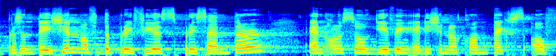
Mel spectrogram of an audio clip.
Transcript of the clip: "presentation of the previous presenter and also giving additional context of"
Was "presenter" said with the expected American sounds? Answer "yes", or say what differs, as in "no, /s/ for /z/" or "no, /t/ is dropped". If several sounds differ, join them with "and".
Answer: no, /s/ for /z/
